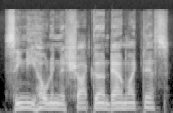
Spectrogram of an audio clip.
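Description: A man's voice: a little high, level tone, normal speed, dark tone, no echo, clean studio sound, pitched above the performer's own voice, close to an everyday voice. A man voicing a sly, forgetful old country grandfather who talks in folksy rural dialect for a story. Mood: sly, instructing.

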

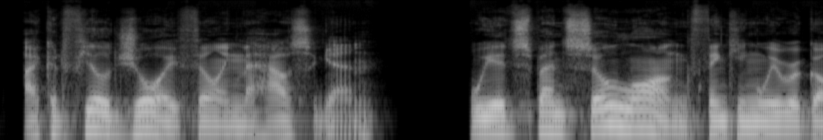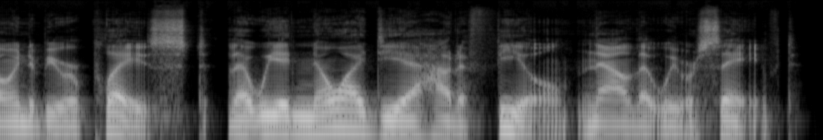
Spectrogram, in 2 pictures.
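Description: Earnest, low-voiced robot storyteller. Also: male voice. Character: earnest, sensitive vacuum-cleaner robot telling his story. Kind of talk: scripted first-person storybook narration for children.

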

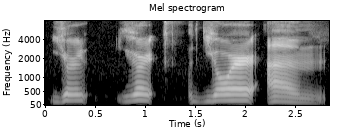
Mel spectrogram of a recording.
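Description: A woman's voice: fairly low pitch, extremely slow, fairly bright tone, smooth, dry recording. A woman hosting a casual podcast chat, informal and slangy, with an enthusiastic way of talking. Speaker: podcast host.

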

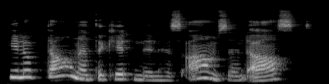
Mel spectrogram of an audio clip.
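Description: A woman narrates a piece of fiction in a fairly high, highly expressive voice. Her delivery is unhurried, with a clearly creaky edge as she reads. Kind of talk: scripted story narration.

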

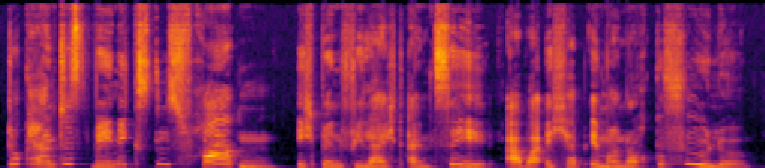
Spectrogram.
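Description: A woman voicing a grumpy, cheeky, excitable little male toe creature in a children's story, blunt and quick to exclaim. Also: very high-pitched, pitched above the performer's own voice, full character voice. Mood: indignant.

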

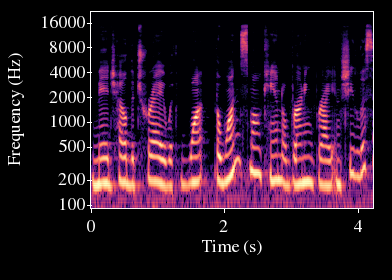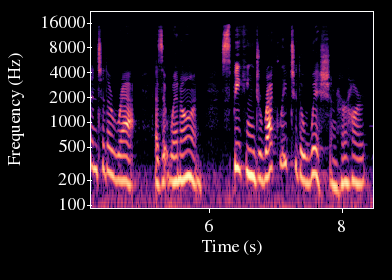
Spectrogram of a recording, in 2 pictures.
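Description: A woman teacher reading a children's book aloud in an expressive storytelling style. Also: medium pitch, moderate pace, few pauses, slight background noise.

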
